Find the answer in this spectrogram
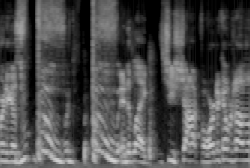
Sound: imitates speed boost noise

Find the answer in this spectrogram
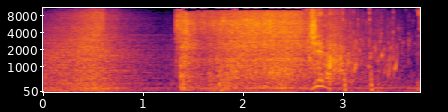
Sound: water splashing

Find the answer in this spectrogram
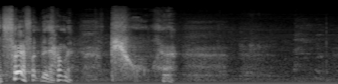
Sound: chuckles

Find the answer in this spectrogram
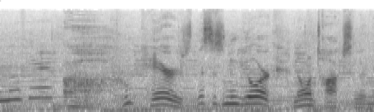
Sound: sighs

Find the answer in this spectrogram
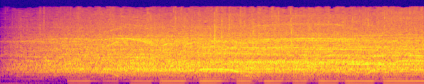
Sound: crowd cheering

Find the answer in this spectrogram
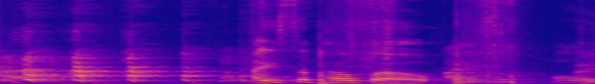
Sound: everyone laughs; paper ripping

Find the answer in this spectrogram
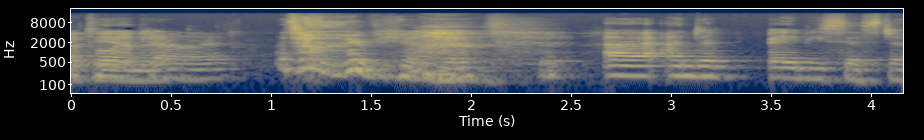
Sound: laughs

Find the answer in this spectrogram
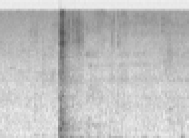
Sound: thud

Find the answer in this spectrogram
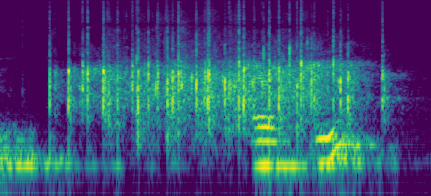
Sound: attendees applauding

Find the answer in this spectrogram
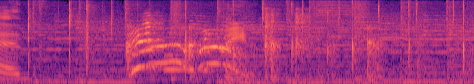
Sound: applause and cheering

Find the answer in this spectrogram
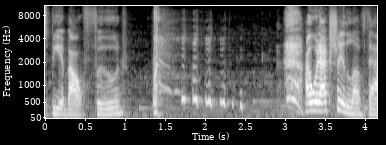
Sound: giggling

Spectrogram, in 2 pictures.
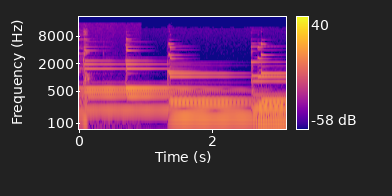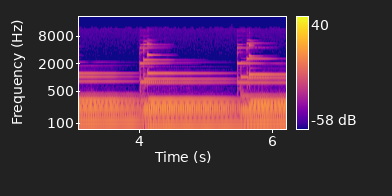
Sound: door opens and closes

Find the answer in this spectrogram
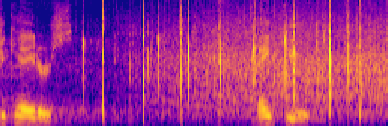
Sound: applause

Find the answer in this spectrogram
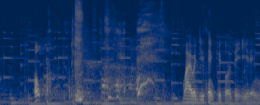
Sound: everyone laughs

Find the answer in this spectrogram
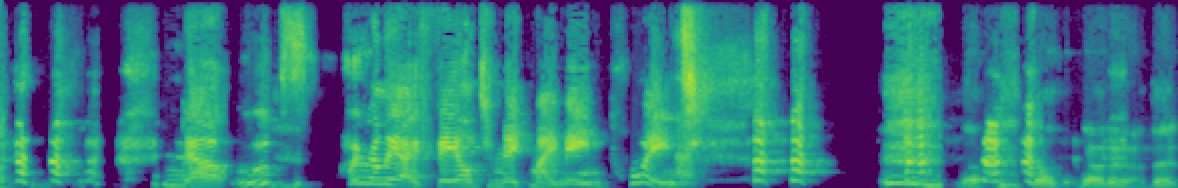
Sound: laughs

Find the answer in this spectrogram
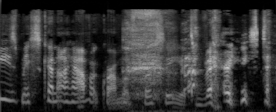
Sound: laughs

